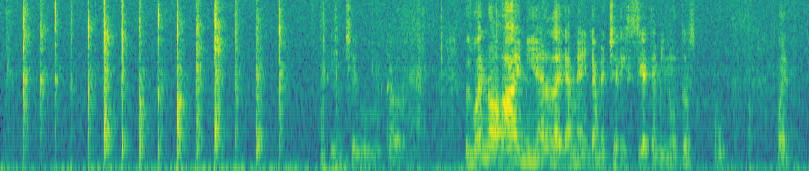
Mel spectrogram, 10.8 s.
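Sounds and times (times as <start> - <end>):
hands clapping: 0.0 - 3.9
speech: 4.4 - 9.8, 10.4 - 10.6.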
